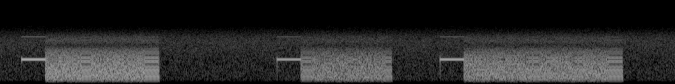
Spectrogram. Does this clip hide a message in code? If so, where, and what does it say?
Yes: POCSAG pager data (2400 baud) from 0.2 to 6.2 s, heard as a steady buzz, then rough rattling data, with radio hiss.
